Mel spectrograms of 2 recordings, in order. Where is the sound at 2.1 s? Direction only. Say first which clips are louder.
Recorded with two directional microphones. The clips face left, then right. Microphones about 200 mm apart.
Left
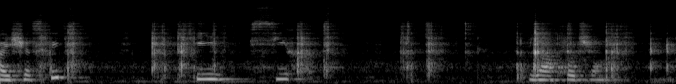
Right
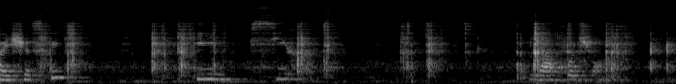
Left 8 dB; 30° left (ahead or behind).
